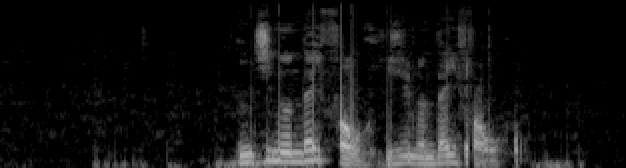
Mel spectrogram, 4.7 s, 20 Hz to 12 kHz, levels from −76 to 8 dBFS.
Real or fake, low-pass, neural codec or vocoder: real; 10.8 kHz; none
